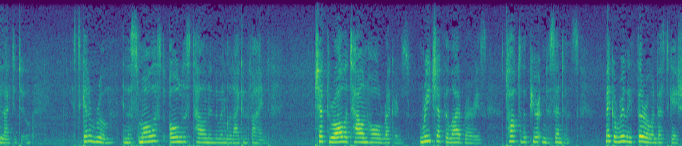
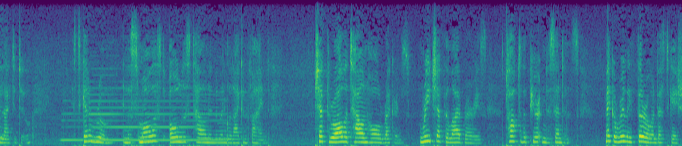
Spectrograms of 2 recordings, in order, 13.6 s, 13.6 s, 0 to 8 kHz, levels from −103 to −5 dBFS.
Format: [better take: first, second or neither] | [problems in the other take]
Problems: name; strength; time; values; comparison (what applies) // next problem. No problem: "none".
first | background sound (Wind instrument, woodwind instrument); 10 dB below the speech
